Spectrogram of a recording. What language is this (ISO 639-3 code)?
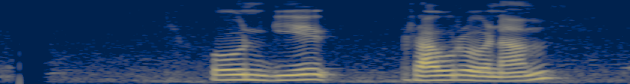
sin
